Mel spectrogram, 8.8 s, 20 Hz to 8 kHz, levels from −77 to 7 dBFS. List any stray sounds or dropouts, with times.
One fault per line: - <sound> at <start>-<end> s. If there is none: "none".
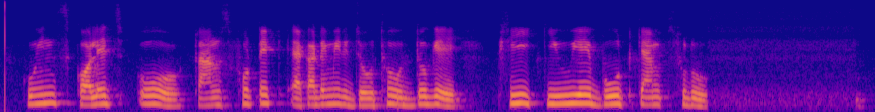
none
